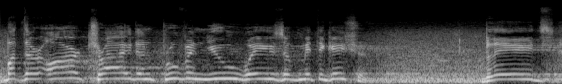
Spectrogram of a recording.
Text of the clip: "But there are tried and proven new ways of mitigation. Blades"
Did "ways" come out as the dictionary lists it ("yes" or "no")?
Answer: yes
